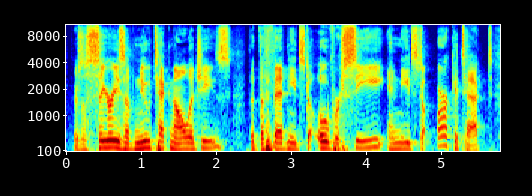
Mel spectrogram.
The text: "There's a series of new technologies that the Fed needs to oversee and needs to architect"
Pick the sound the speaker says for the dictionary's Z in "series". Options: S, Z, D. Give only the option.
Z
